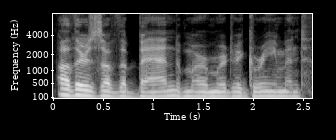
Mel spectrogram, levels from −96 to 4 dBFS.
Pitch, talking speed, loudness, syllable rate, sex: 120 Hz, 140 wpm, -17 LUFS, 4.4 syllables/s, male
